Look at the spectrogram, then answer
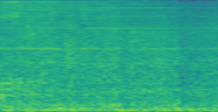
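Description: A tram rolls past on a hot Seville street, a close, loud, steady low rumble of wheels and motor with no break.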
